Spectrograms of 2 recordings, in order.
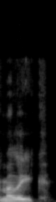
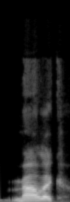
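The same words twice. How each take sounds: First: Malik with the stress at the end, ma-LEEK; alternative pronunciation. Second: Malik with the stress up front, MAL-ik; first pronunciation attempt. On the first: Unsure of the player's name, Malik tried as ma-LEEK. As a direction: say Malik as muh-LEEK, long second vowel. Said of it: "Or is it Malik?". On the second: Reading football news to chat, Malik said as MAL-ik. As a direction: say Malik as MAL-ick, short second vowel. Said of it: "I don't know, Kenneth, how to say the name". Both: Shown as a demonstration.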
